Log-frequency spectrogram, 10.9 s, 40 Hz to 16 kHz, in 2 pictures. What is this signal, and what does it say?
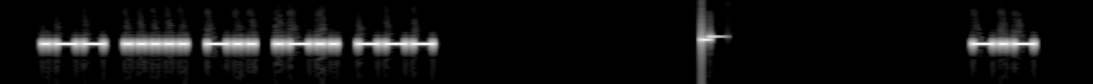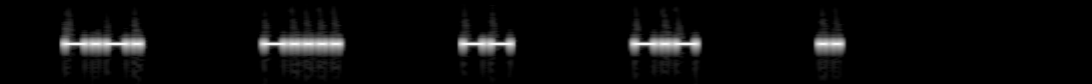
Morse code, heard as a keyed tone, about 36 wpm, spaced as for 17 wpm, 700 Hz. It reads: W5DLO KC6MKI
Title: USA Call Signs - 6x Character Spacing - 35wpm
